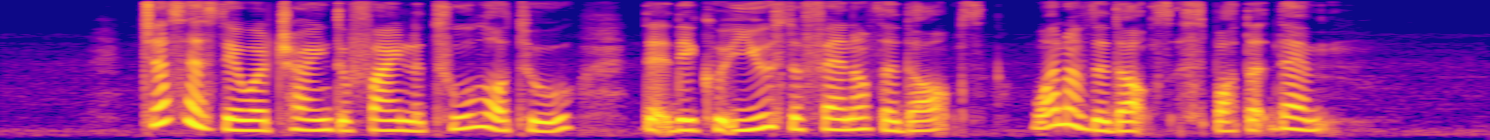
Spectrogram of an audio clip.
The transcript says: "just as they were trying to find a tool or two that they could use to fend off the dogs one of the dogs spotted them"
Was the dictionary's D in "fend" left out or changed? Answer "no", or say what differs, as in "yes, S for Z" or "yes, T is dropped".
yes, D is dropped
